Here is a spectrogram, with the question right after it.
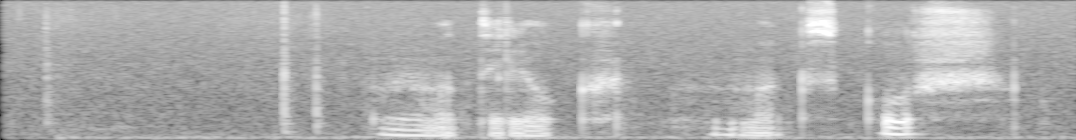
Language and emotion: Russian, sad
